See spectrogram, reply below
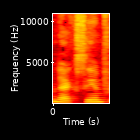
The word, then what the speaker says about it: NXIVM: Just a little background on Nexium for those of you that don't know what it is. It's spelled N-X-I-V-M.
